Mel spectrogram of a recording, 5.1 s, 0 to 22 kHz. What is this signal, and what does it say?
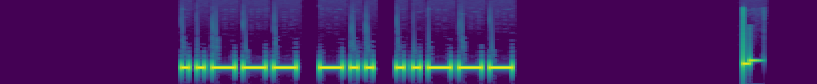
Morse code, heard as a keyed tone, about 25 wpm, 700 Hz. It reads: 2D2
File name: Three Letter-Number Combinations - 25wpm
